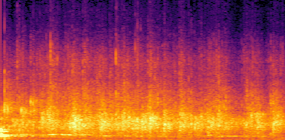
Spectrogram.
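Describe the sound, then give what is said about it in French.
An audience applauds, many hands clapping in a dense, steady wash of sound that holds at an even loudness for several seconds with no clear break. “Côté mesdames yo, dans assistance nous pas applaudir monsieur”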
